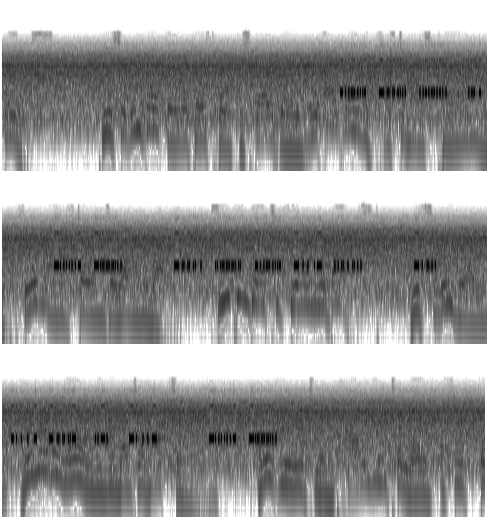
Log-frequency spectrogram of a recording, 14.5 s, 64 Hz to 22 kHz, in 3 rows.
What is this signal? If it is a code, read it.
Hellschreiber (Feld-Hell, 122.5 baud), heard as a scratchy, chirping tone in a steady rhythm, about 980 Hz, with radio static and speech in English. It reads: QRZ? DE F8QMX K VA1W DE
